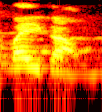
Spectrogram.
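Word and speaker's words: Viscount: ये एक अंग्रेज थे, वाइकाउंट वावेल, VIS, लेकिन इसकी प्रोनाउंसिएशन है वाइकाउंट, वाइकाउंट वावेल।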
